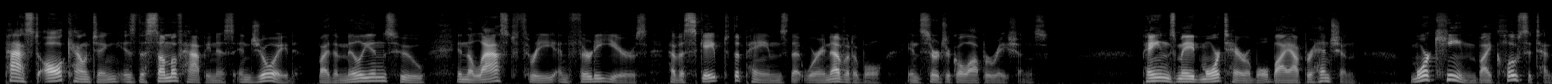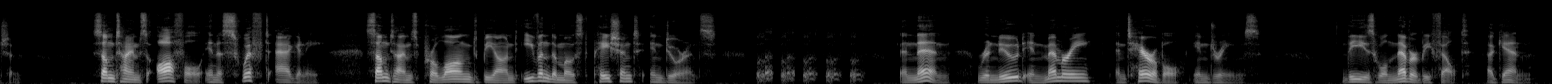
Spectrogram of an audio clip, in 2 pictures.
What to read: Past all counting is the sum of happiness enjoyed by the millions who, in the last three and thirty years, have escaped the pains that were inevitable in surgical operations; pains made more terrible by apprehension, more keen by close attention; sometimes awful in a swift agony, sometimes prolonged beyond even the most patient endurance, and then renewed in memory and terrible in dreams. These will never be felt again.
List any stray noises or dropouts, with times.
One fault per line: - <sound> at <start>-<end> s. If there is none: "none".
- laugh at 23.1-24.2 s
